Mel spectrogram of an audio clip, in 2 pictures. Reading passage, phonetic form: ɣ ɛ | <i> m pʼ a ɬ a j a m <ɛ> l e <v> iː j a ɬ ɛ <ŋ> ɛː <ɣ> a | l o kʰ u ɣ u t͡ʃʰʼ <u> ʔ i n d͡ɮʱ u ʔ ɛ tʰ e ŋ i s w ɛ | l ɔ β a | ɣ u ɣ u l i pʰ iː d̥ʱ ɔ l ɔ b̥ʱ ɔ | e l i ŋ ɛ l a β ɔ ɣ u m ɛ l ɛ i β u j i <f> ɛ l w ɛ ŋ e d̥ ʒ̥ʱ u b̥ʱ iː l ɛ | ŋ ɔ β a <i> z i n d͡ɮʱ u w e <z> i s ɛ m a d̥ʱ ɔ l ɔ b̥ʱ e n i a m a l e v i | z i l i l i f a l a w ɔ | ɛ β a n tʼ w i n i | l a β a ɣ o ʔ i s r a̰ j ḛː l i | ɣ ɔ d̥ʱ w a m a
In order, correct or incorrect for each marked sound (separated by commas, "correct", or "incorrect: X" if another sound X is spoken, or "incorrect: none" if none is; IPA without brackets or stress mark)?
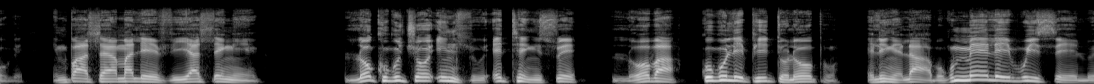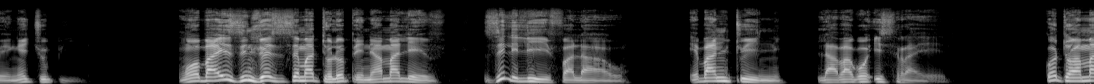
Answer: correct, incorrect: a, correct, correct, correct, incorrect: ɔ, incorrect: s, correct, correct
